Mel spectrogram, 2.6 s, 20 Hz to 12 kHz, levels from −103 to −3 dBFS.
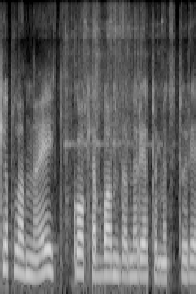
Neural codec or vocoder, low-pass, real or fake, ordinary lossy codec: none; 10.8 kHz; real; Opus, 16 kbps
